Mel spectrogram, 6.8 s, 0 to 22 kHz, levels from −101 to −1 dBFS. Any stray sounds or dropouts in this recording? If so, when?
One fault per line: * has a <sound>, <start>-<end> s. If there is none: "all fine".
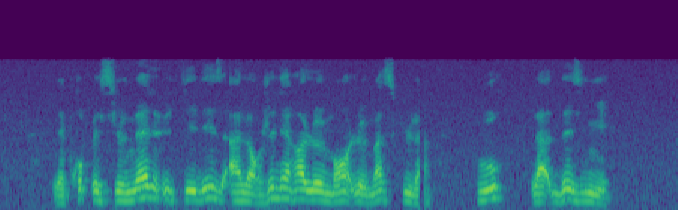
* has a dropout, 4.2-4.3 s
